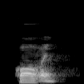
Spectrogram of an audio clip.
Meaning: intrigues, machinations
- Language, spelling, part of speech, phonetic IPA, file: Russian, ковы, noun, [ˈkovɨ], Ru-ковы.ogg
